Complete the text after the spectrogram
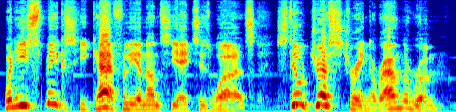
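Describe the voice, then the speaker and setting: Animated high-pitched man reading a game aloud. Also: normal speed, faint music behind. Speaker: video game let's player. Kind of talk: reading a visual novel aloud with casual commentary.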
